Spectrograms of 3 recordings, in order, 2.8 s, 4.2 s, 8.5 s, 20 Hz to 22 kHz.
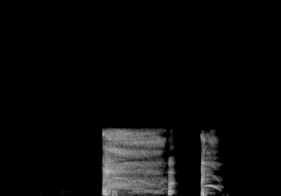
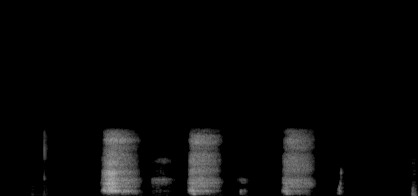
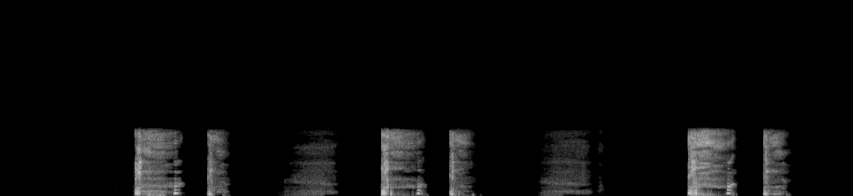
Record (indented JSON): {
  "cough_length": "2.8 s",
  "cough_amplitude": 27712,
  "cough_signal_mean_std_ratio": 0.34,
  "exhalation_length": "4.2 s",
  "exhalation_amplitude": 20302,
  "exhalation_signal_mean_std_ratio": 0.29,
  "three_cough_length": "8.5 s",
  "three_cough_amplitude": 32664,
  "three_cough_signal_mean_std_ratio": 0.27,
  "survey_phase": "alpha (2021-03-01 to 2021-08-12)",
  "age": "18-44",
  "gender": "Female",
  "wearing_mask": "No",
  "symptom_cough_any": true,
  "symptom_fever_high_temperature": true,
  "symptom_headache": true,
  "symptom_change_to_sense_of_smell_or_taste": true,
  "symptom_onset": "3 days",
  "smoker_status": "Never smoked",
  "respiratory_condition_asthma": false,
  "respiratory_condition_other": false,
  "recruitment_source": "Test and Trace",
  "submission_delay": "1 day",
  "covid_test_result": "Positive",
  "covid_test_method": "RT-qPCR",
  "covid_ct_value": 19.3,
  "covid_ct_gene": "ORF1ab gene",
  "covid_ct_mean": 20.3,
  "covid_viral_load": "220000 copies/ml",
  "covid_viral_load_category": "Low viral load (10K-1M copies/ml)"
}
